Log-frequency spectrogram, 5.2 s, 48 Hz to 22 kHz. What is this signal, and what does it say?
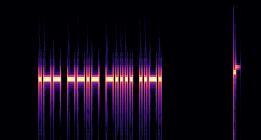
Morse code, heard as a keyed tone, about 25 wpm, 700 Hz. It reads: WQ6F
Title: USA Call Signs - 2x Character Spacing - 25wpm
